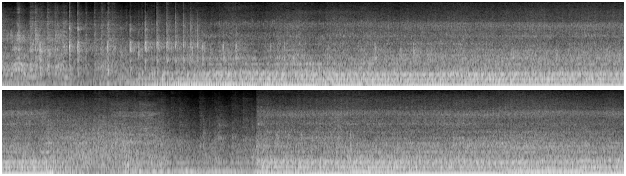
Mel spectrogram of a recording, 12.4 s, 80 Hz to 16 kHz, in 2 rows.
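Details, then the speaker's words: Land Rover 2.25 diesel in a Santana chassis, fuel filters bypassed: steady, even clatter at idle with no misfire or hunting, running cleanly on its own fuel. "I think she's good. Good enough for me. The engine actually sounds good once it's running on its own fuel."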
